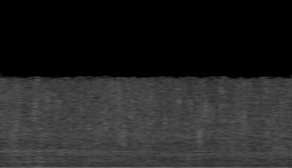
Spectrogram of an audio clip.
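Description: Quartered cherry tomatoes, some yellow, sizzle in a hot pan, giving a steady, quiet hiss of frying with no voices.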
